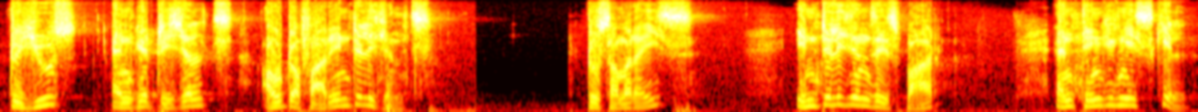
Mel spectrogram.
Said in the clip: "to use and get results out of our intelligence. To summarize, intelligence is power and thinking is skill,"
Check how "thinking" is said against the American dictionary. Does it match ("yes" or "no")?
no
